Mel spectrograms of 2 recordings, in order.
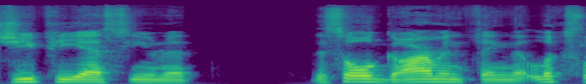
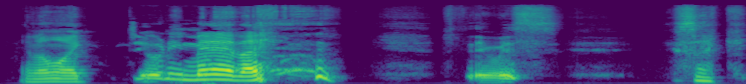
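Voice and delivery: plain

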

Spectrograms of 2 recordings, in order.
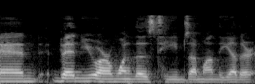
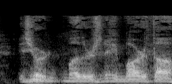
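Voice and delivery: rough, creaky, gravelly caped-hero voice. Joking after being told the voice sounds Batman-esque: Batman voice. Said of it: "a little Batman-esque".

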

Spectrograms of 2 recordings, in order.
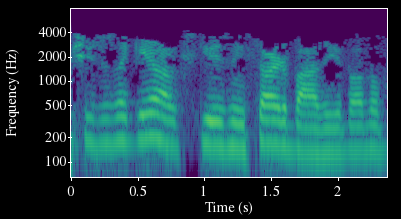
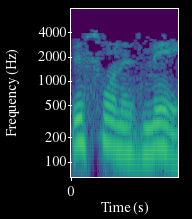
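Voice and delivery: soft, gentle, soft-spoken, almost creepy delivery; 2 semitones lower, 4 dB quieter than usual. Retelling a wrestler handing a fan his own figure: soft-spoken Bray Wyatt voice. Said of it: "real soft-spoken voice".

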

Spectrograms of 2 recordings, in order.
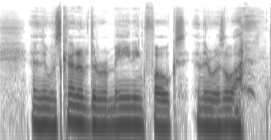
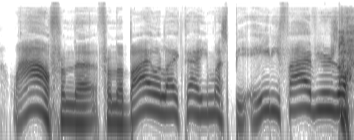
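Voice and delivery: terrible fake Newfoundland accent, higher, slower; 9 semitones higher, 5 dB louder than usual. Retelling what a woman from newfoundland said about his bio, terrible newfoundland accent. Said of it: "I'm doing a terrible newbie accent".

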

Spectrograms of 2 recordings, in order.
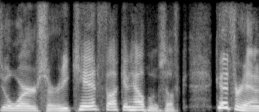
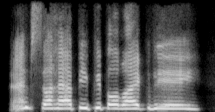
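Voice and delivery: put-on smug laughing voice, higher pitched; 10 semitones higher than usual. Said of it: "already laughing like an idiot".

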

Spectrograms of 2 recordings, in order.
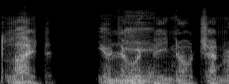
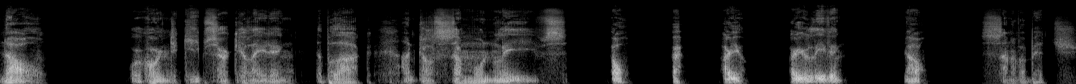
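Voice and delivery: loud put-on demonic voice; 4 semitones higher, 6 dB louder than usual. Impression of a demon who just won't valet, put-on demon voice. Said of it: "This is my impression of a demon who just won't valet".

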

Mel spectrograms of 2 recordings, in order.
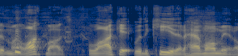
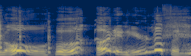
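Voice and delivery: silly cartoon voice with swooping pitch; 12 semitones higher, 8 dB louder than usual. Redoing the impression of a wife like Goofy from Goof Troop. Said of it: "fucking Goofy from Goof Troop".

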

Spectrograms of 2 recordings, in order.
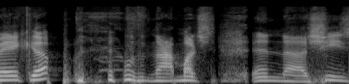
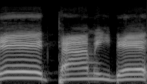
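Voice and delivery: strange, put-on Chicago accent, pitched up; 5 semitones higher than usual. Retelling a shoot where they asked for a weird Chicago accent. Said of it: "do a Chicago fucking, you know, weird accent".

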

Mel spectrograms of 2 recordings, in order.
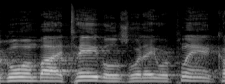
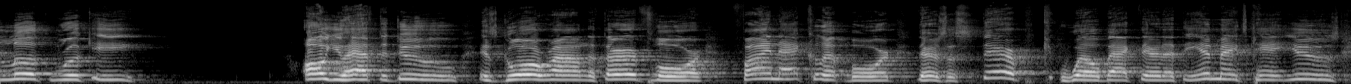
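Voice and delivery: put-on condescending tone, higher pitch; 4 semitones higher than usual. Retelling a coworker called Pierce explaining a shortcut: imitating a condescending coworker. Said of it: "He was so condescending".

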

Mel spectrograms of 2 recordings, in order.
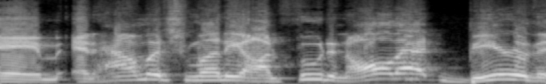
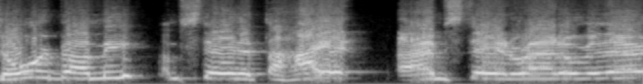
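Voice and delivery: put-on drunk man yelling, higher; 7 semitones higher than usual. Retelling a drunk man next to a family who kept yelling: imitating a drunk man yelling. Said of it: "the guy was really drunk, and he just kept yelling".

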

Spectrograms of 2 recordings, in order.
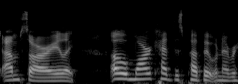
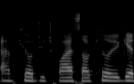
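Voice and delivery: acted-out whisper, quieter than usual; 10 dB quieter than usual. Recounting a movie scene, the speaker acts out a mother whispering to a puppet, retelling a whisper. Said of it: "she whispers to him".

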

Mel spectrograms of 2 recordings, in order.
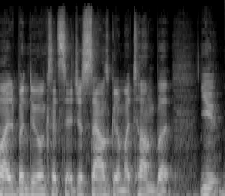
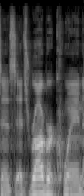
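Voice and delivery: ordinary talk

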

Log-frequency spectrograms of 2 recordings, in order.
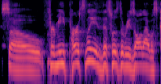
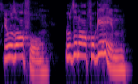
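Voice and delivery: natural New York accent, pitched up; 8 semitones higher than usual. Describing an awful basketball game, the speaker slips into a new york accent. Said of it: "Did you just bring out your New Yorker accent too?".

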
